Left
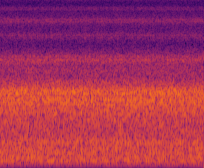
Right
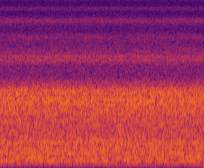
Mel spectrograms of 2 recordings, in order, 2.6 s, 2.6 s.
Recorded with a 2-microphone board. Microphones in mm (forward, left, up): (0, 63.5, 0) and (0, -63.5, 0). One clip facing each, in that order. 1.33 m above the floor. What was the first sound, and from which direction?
Only background noise.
